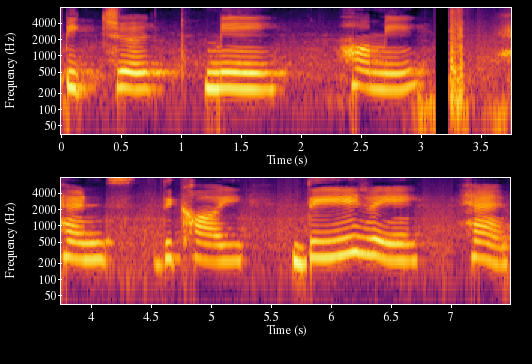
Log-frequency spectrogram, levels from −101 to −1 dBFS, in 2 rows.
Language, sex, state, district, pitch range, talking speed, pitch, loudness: Hindi, male, Punjab, Fazilka, 235-260 Hz, 65 wpm, 245 Hz, -13 LUFS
